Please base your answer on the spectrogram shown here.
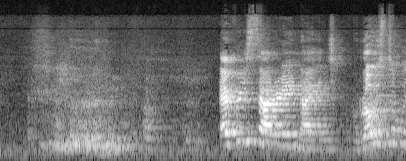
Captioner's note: laugh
